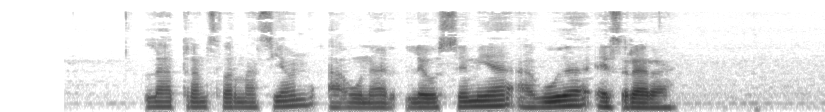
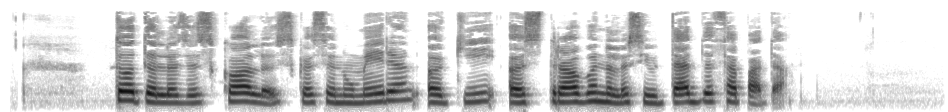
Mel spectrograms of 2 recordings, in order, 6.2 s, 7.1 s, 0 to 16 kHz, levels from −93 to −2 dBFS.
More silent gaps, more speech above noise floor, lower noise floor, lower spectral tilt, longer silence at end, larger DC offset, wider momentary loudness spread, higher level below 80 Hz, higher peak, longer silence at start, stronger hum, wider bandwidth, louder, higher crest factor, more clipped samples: neither; second, 41 dB vs 52 dB; second, -68 dBFS vs -74 dBFS; first, -7.5 dB/octave vs -3.5 dB/octave; about the same, 1.15 s vs 1.25 s; neither; about the same, 11 LU vs 12 LU; first, -64 dBFS vs -80 dBFS; second, -10 dBFS vs -4 dBFS; first, 1.1 s vs 0.85 s; neither; about the same, 11.5 kHz vs 11.5 kHz; second, -29 LUFS vs -23 LUFS; about the same, 20 dB vs 18 dB; neither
